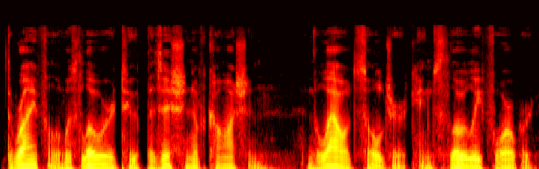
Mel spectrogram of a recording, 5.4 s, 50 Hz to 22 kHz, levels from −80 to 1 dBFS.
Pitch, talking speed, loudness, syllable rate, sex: 80 Hz, 180 wpm, -21 LUFS, 5.1 syllables/s, male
